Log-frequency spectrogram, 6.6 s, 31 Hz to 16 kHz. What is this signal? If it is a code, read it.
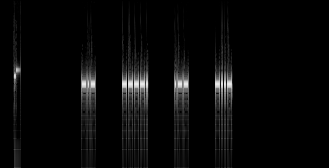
Morse code, heard as a keyed tone, about 40 wpm, spaced as for 14 wpm, 700 Hz. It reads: K9WX
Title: USA Call Signs - 6x Character Spacing - 40wpm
